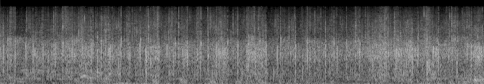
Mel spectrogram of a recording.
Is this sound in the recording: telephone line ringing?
no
